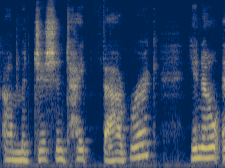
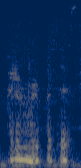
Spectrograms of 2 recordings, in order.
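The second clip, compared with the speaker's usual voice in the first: whispered aside; 12 semitones lower, 12 dB quieter, much faster than usual. Real, not acted. Muttering aside while handling cards.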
